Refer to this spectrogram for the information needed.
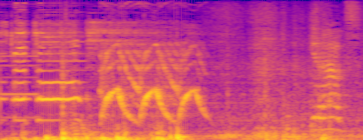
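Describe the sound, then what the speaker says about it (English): A small electronic toy ambulance siren wails in quick up-and-down sweeps, close and tinny, followed by a brief beeping tone. "I'm a useful ambulance on the way to the hospital."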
